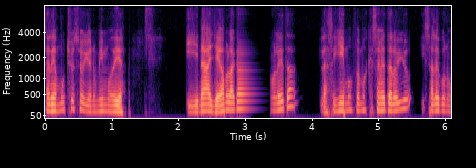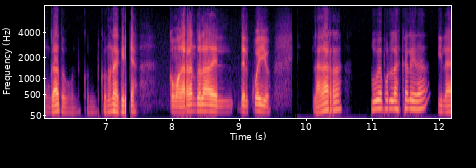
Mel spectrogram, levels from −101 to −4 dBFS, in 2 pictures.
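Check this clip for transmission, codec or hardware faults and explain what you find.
Two faults stand out in this speech clip: a gap where audio went missing, and a stretch where the sound turns duller.

Long network dropout, 2.90 to 3.40 s. A run of incoming audio likely never arrived, so the receiver had nothing to play for about 480 ms. It covered the hole by carrying the last sound forward as a buzz or hiss that fades out, with about 100 ms of silence before the speech returns. When the speech resumes, roughly half a second of it is simply gone, and the talk jumps ahead rather than picking up where it stopped.

Input switched to a poorer device, 7.30 to 9.87 s. About 80 ms of silence marks the change, and then the sound becomes duller: nothing reaches above 6.5 kHz, below the 8 kHz ceiling the call path otherwise passes (consistent with G.722 at 64 kbps). Loudness stays about the same, but a faint new background noise, roughly 45 dB under the speech, comes in with the narrower band, pointing to the recording likely jumping to a weaker microphone or headset profile.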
